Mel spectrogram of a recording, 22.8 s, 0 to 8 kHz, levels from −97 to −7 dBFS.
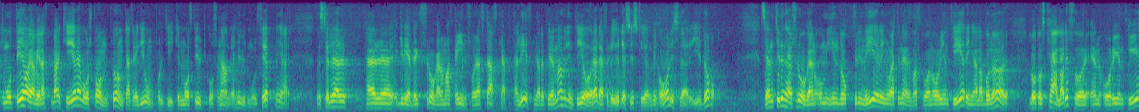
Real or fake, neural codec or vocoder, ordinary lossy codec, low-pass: real; none; Opus, 64 kbps; 7.2 kHz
